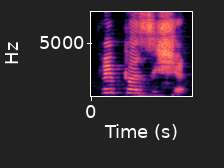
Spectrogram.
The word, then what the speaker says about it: preposition: of speech yes it's preposition preparation preposition yes so notice that the s is pronounced as as as a sound okay the stress is on the third syllable z preposition the next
